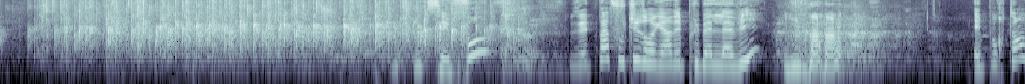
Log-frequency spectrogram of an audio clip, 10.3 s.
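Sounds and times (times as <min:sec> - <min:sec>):
audience applause: 0:00.0 - 0:05.6
laughter: 0:03.1 - 0:05.7, 0:07.7 - 0:09.7
speech: 0:04.1 - 0:05.1, 0:05.7 - 0:08.8, 0:09.8 - 0:10.2.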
